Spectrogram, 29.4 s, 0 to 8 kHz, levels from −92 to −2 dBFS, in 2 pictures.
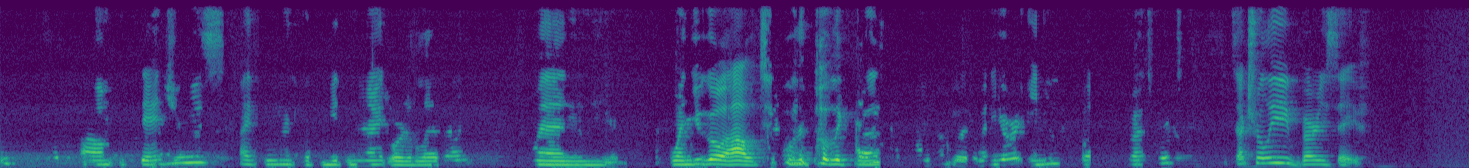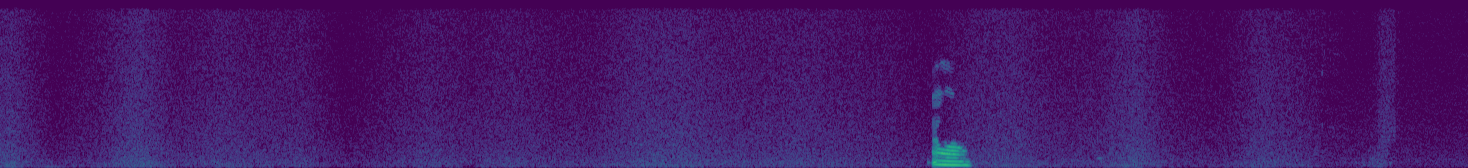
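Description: From the start to 12.38 s the talker's speech keeps dipping and thinning, at worst by roughly 25 dB, across about seven seconds in total. This is speech suppressed in double talk. Both ends were likely talking at once, and the echo canceller pulled down the wanted voice along with the echo.

In that same stretch the other side's voice leaks through in five bursts, at 0.17 to 2.59 s, 4.79 to 5.0 s, 6.07 to 6.62 s, 7.72 to 9.23 s and 11.79 to 11.94 s. Some are barely audible, and the one near 8 s is almost as loud as the talker. The likely cause is loudspeaker sound that the echo canceller did not fully remove from the microphone.

From 28.64 s to the end, the room background sinks by about 8 dB for roughly 0.7 s. This is background gated by the echo canceller, which clamped the microphone down hard while the loudspeaker was playing.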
